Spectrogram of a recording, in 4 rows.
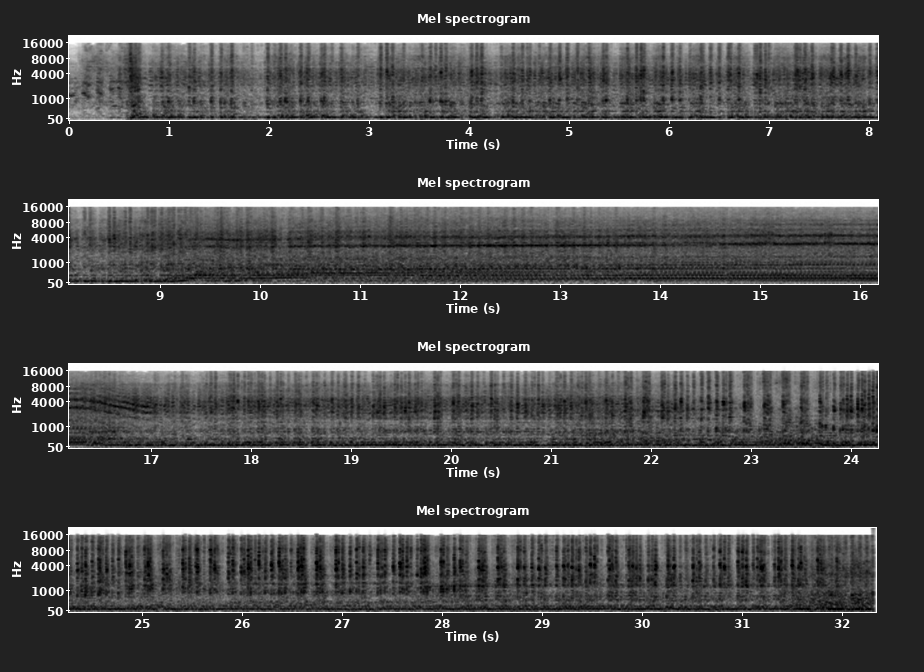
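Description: Supercharged 502 big-block V8 with a 6-71 blower and twin Demon 775 carburetors, idling, then revved up about nine seconds in and held high for about seven seconds. A high whine rides over the exhaust while it is held up, and it drops back to a steady idle near the middle.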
